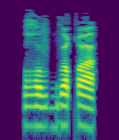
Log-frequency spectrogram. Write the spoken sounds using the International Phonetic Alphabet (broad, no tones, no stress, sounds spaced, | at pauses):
ʁʷ ə v b u qʷ a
